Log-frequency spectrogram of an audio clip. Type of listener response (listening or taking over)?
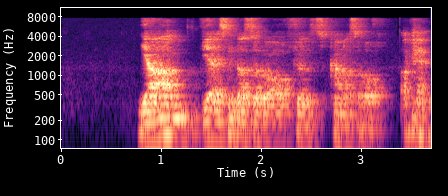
listening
